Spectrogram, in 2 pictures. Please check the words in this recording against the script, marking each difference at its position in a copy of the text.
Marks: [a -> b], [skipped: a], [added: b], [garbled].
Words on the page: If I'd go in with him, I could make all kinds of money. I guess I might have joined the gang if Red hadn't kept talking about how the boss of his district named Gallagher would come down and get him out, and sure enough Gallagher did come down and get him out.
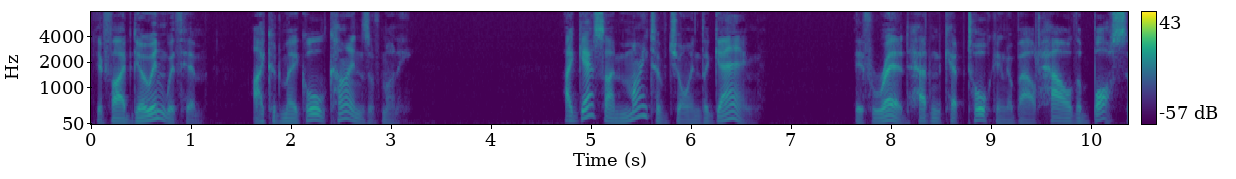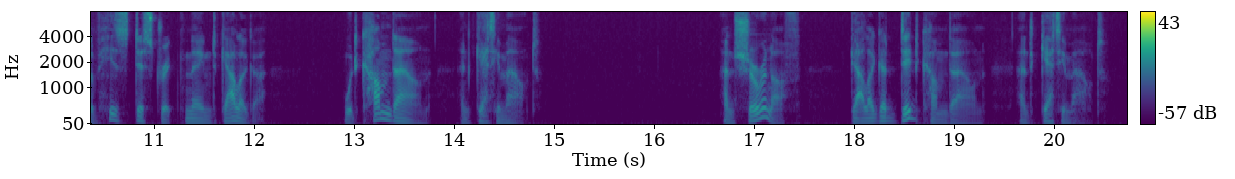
If I'd go in with him, I could make all kinds of money. I guess I might have joined the gang if Red hadn't kept talking about how the boss of his district named Gallagher would come down and get him out, and sure enough Gallagher did come down and get him out.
